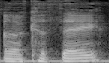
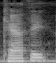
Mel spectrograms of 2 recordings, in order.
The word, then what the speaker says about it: Cathay: Also, I realized that I accidentally mispronounced Cathay earlier and called it Kathy.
